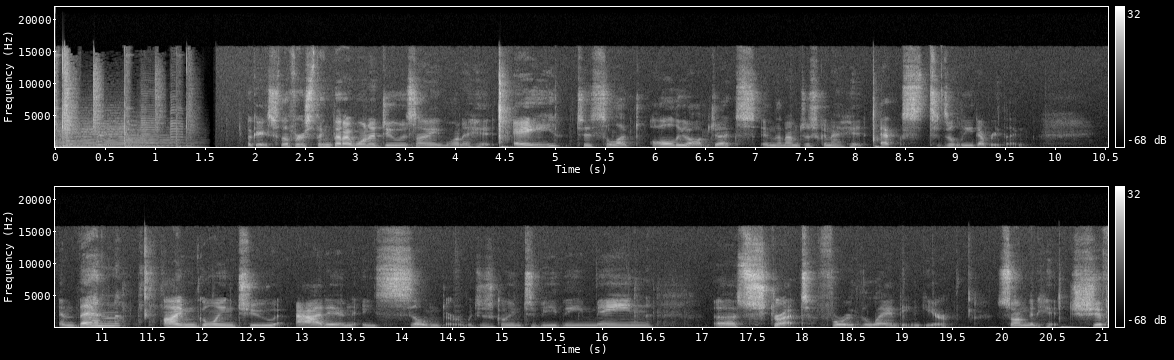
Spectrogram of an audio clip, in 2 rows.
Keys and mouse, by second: 0.1 e, 0.3 Tab, 0.3 a, 1.5 ctrl+a, 4.5 a, 8.3 x.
